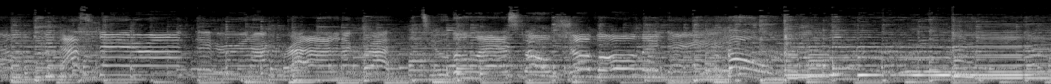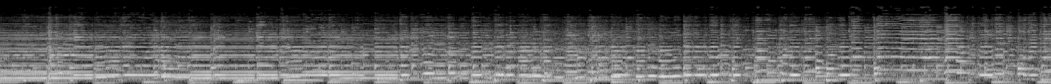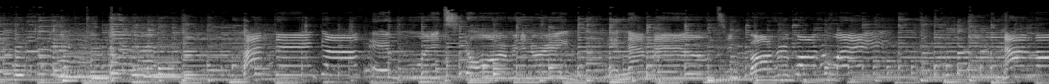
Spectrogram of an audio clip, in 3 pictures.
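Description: Live bluegrass band playing an instrumental break of fiddle, banjo and guitar over a steady low beat. The fiddle plays long held notes through the middle.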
